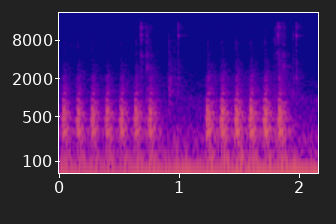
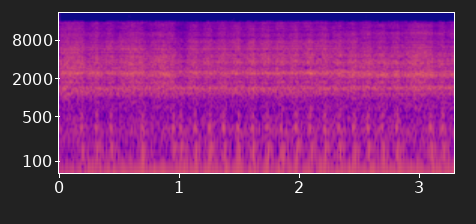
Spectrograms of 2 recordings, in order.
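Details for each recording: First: Philips GC7051 pump-type steam iron with no steam, hotplate hot and ready light steady: steam button pressed, the pump buzzes in quick pulsing bursts, roughly eight a second, but no steam hiss follows; water hose faulty. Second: Philips GC7051 pump-type steam iron after replacing the clogged water hose: hotplate hot, steam button pressed, a fast even buzzing rattle from the small water pump with a steady hiss of steam, stopping cleanly; normal pump operation restored.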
